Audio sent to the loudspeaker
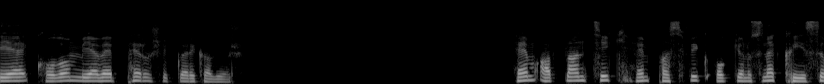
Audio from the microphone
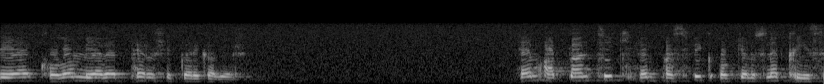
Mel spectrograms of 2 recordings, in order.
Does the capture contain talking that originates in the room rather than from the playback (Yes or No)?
No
